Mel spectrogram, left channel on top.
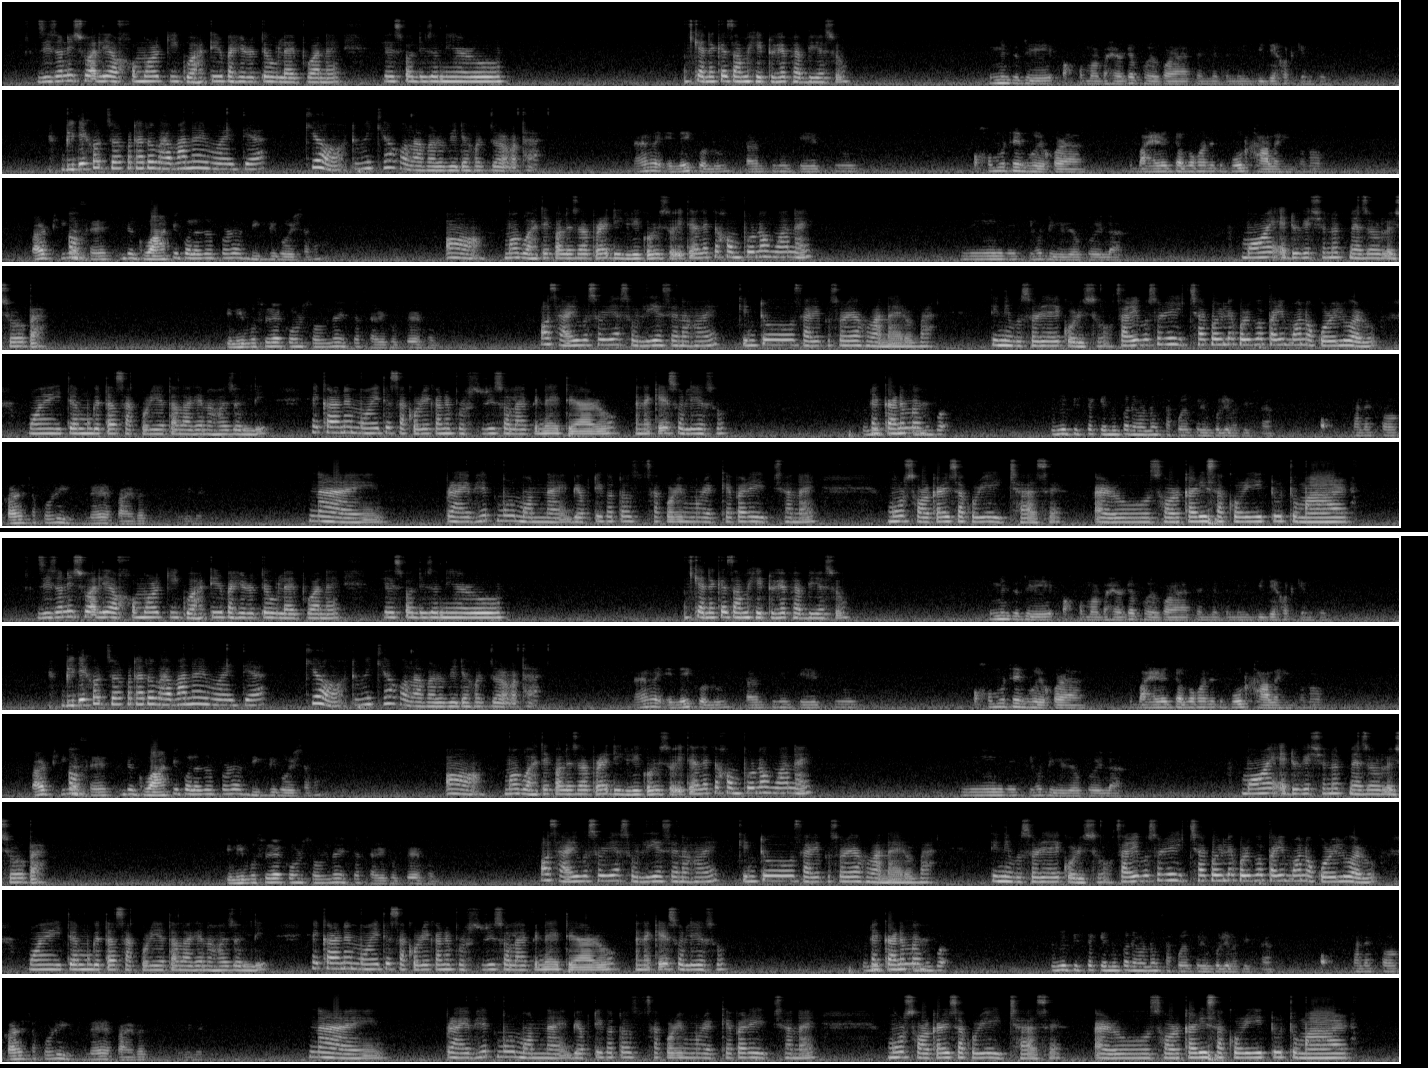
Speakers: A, in the centre; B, on the right.
A: যিজনী ছোৱালীয়ে অসমৰ কি গুৱাহাটীৰ বাহিৰতে ওলাই পোৱা নাই সেই ছোৱালীজনী আৰু। কেনেকে যাম সেইটোহে ভাবি আছোঁ।
B: তুমি যদি অসমৰ বাহিৰতে ভয় কৰা তেন্তে তুমি বিদেশত কেনেকৈ যাবা।
A: বিদেশত যোৱাৰ কথাটো ভাবা নাই মই এতিয়া। কিয় তুমি কিয় ক'লা বাৰু বিদেশত যোৱাৰ কথা।
B: নাই নাই এনেই কলো কাৰণ তুমি যিহেতু। অসমতে ভয় কৰা বাহিৰত যাব কাৰণেতো বহুত ভাল লাগিব ন। বাৰু ঠিক
A: অ',
B: আছে তুমি গুৱাহাটী কলেজৰ পৰা ডিগ্ৰী কৰিছা ন।
A: অ মই গুৱাহাটী কলেজৰ পৰাই ডিগ্ৰী কৰিছোঁ এতিয়ালৈকে সম্পূৰ্ণ হোৱা নাই।। <inaudible>
B: তুমি আৰু কিহত ডিগ্ৰী কৰিলা।
A: মই এডুকেশ্যনত মেজৰ লৈছোঁ ৰ'বা।
B: তিনি বছৰীয়া কৰ্চ হ'ল নে এতিয়া চাৰি বছৰীয়া হ'ল।
A: অ চাৰি বছৰীয়া চলি আছে নহয় কিন্তু চাৰি বছৰীয়া হোৱা নাই ৰবা। তিনি বছৰীয়াই কৰিছো চাৰি বছৰীয়া ইচ্ছা কৰিলে কৰিব পাৰিম মই নকৰিলো আৰু মই এতিয়া। মোক এতিয়া চাকৰি এটা লগে নহৈ জল্দি হেই কাৰণে মই চাকৰি কাৰণে প্ৰস্তুতি চলাই পিনে। এতিয়া আৰু এনেকেই চলি আছোঁ।
B: তুমি
A: সেইকাৰণে
B: পি কেনেকোৱা
A: মই
B: তুমি পিছে কেনেকুৱা ধৰণৰ চাকৰি। কৰিম বুলি ভাবিছা মানে চৰকাৰী চাকৰি নে প্ৰাইভেট চাকৰি।
A: নাই প্ৰাইভেট মোৰ মন নাই ব্যক্তিগত চাকৰি মোৰ একেবাৰেই ইচ্ছা নাই। মোৰ চৰকাৰী চাকৰিয়ে ইচ্ছা আছে আৰু চৰকাৰী চাকৰিটো তোমাৰ।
